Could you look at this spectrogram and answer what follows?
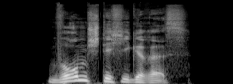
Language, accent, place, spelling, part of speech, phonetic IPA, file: German, Germany, Berlin, wurmstichigeres, adjective, [ˈvʊʁmˌʃtɪçɪɡəʁəs], De-wurmstichigeres.ogg
- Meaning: strong/mixed nominative/accusative neuter singular comparative degree of wurmstichig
